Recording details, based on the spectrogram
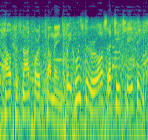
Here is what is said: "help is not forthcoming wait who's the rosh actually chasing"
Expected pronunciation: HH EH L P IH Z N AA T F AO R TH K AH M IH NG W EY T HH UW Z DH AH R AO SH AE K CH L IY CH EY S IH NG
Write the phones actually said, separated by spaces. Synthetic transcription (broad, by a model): HH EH L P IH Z N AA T F AO R TH K AH M IH NG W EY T HH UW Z DH AH R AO S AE CH IY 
